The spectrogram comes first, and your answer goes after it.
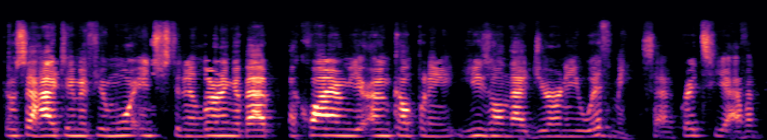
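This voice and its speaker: Fast-talking professor hosting a session. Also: male voice, high-pitched, flat delivery. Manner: conversational, fillers and restarts. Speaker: finance professor. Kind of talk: hosting an online info session.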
